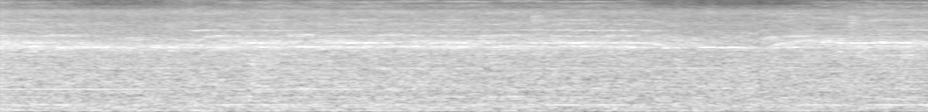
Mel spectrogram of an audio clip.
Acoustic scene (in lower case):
subway train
